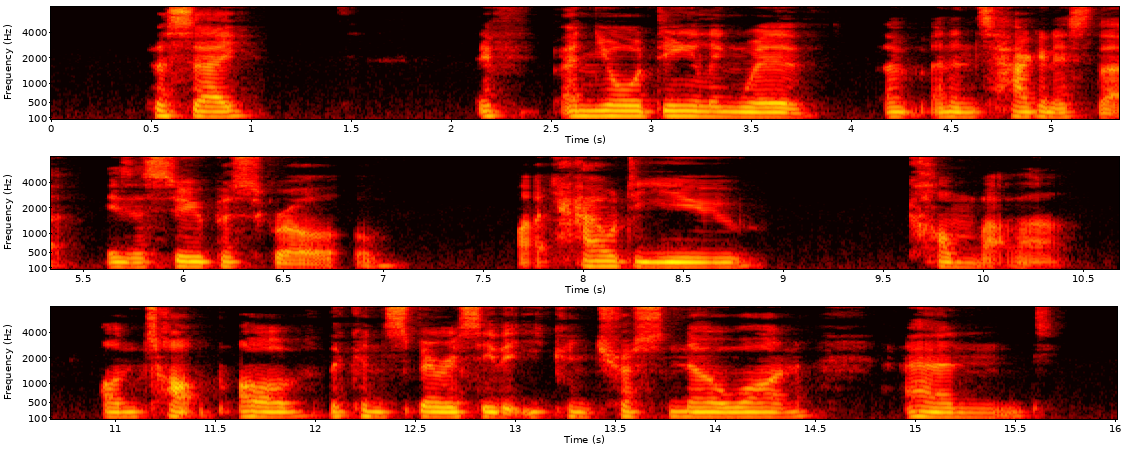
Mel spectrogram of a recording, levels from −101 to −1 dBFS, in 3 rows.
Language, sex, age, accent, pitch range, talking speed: English, male, 10-29, British, 120-135 Hz, 125 wpm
